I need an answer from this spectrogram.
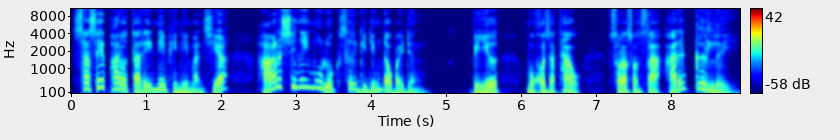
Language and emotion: Bodo, surprised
